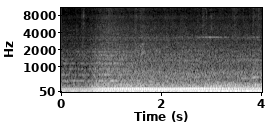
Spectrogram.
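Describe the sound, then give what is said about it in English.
A loud, steady low engine drone of trucks and generators running outdoors at a convoy protest near Parliament in Ottawa, holding a constant deep hum throughout with a faint wash of background noise and no speech. “Oh, you got trucks. Generators.”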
